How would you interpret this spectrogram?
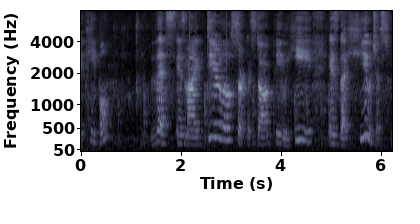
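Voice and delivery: lively, expressive storybook reading; storyteller voice reading to children; children's story narration. A narrator's reading. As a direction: read it aloud to little ones at bedtime. Reads a picture book aloud.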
